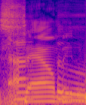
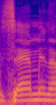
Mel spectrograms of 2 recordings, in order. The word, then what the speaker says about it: salmon: biggest pet peeve Henry when people pronounce the L in the salmon it is silent oh okay my bad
